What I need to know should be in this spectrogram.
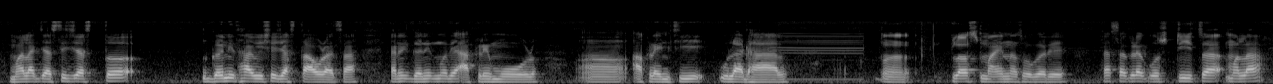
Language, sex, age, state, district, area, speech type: Marathi, male, 30-45, Maharashtra, Yavatmal, rural, spontaneous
